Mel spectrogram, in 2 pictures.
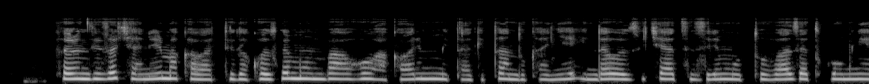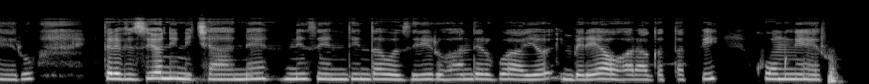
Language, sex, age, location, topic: Kinyarwanda, female, 18-24, Kigali, finance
